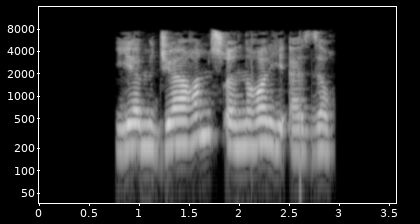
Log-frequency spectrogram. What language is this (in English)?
Adyghe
